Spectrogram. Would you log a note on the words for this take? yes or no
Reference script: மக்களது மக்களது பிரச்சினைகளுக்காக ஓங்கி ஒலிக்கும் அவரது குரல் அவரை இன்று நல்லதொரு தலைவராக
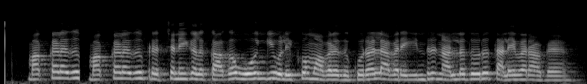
no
